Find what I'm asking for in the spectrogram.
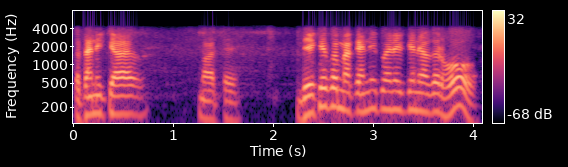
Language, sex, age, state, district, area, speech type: Urdu, male, 45-60, Bihar, Saharsa, rural, conversation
